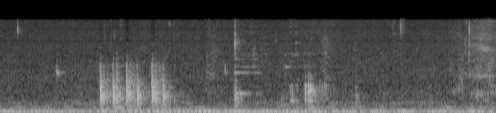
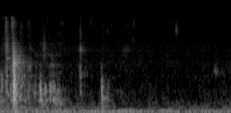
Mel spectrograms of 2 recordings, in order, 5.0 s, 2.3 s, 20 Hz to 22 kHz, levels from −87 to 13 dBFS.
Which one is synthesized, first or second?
second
